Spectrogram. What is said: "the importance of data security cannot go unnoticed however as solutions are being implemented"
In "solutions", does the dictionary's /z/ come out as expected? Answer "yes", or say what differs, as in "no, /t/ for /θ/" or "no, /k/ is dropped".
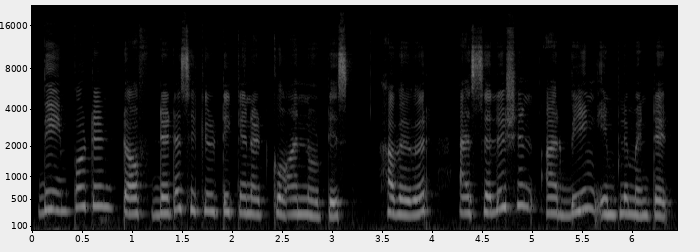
no, /z/ is dropped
